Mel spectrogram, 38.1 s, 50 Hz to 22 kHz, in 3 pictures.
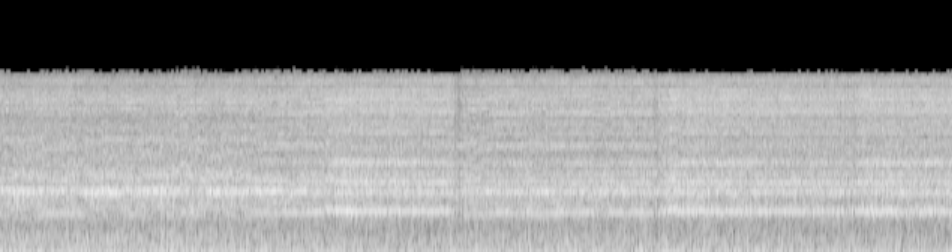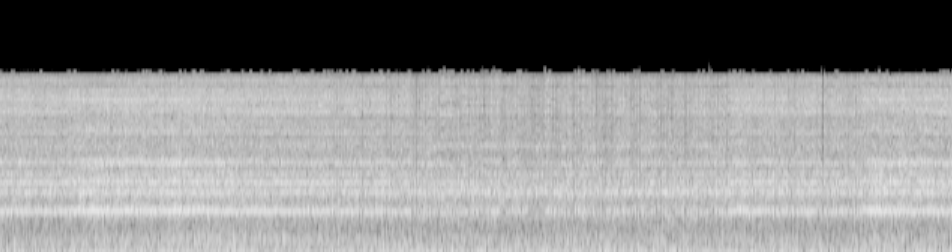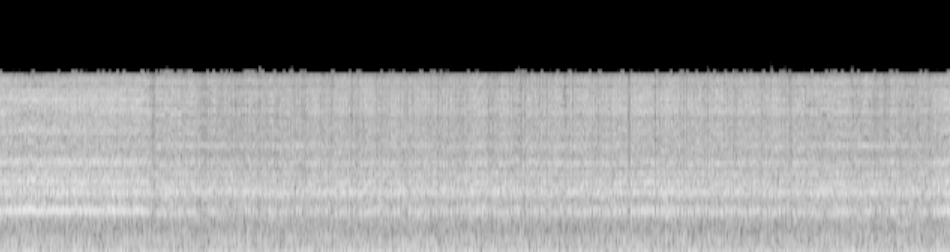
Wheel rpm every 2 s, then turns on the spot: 170, 160, 160, 160, 160, 160, 160, 160, 160, 160, 160, 160, 160, 160, 160, 160, 160, 160, 160.
none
